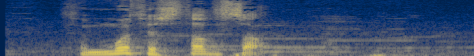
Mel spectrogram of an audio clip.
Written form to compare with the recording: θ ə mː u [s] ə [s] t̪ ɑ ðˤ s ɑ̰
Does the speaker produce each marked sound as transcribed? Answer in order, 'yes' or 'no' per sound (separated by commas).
no, yes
